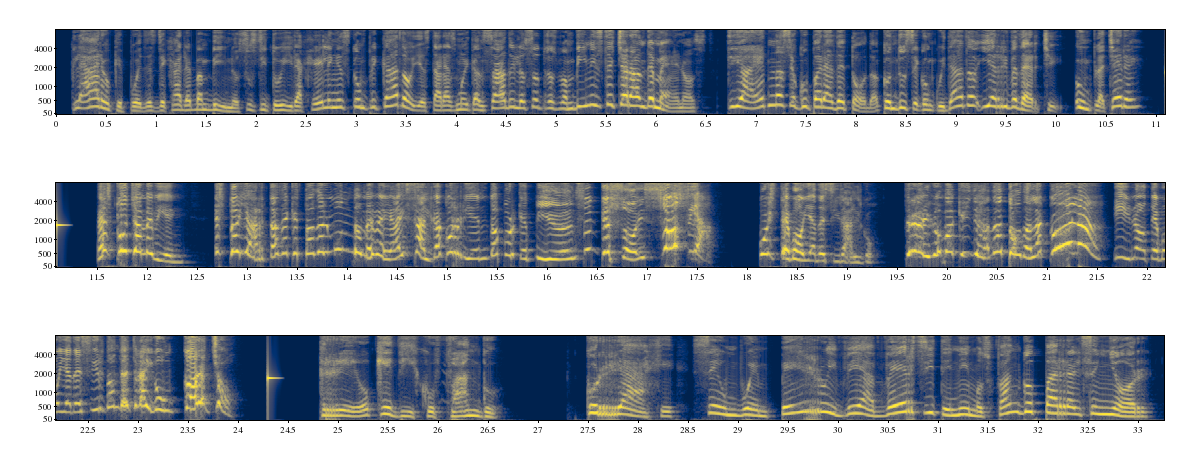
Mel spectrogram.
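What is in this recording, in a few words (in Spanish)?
Latin American Spanish, characters, neutral Spanish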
